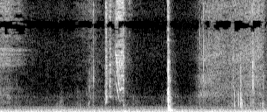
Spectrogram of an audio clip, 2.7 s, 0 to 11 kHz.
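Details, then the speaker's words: 2008 VW Touareg stuck in Park with key stuck, engine running: single crisp click as the brake is pressed, the shift-lock solenoid releasing normally, so the solenoid is good and the fault lies elsewhere. "so that's that's the mechanism actually releasing it so that's the first mechanism that has to get released which is linked with the solenoid"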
